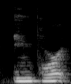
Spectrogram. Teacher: ▁って発音される方ももちろんいるんですけど、 多くのアメリカの方は▁important▁っていう感じで、そのままんの音に聞こえることが多いです。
